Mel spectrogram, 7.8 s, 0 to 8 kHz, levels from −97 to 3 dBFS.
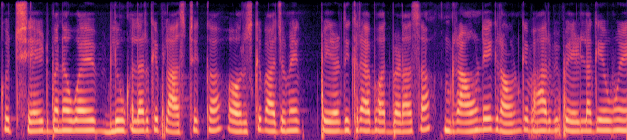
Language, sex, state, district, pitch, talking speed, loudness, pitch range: Hindi, male, Bihar, Lakhisarai, 210 Hz, 235 wpm, -15 LUFS, 200-215 Hz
